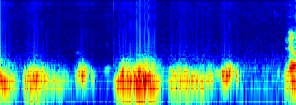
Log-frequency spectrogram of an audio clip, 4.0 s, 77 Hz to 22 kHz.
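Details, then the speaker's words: Simulated breath sounds from a virtual-reality COVID-19 respiratory patient, heard by stethoscope over the back during an EMT assessment: a slight whistling expiratory wheeze. The patient is diaphoretic. "can hear it on his expiratory a little wheeze or a little expression of something there's something going on in there"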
